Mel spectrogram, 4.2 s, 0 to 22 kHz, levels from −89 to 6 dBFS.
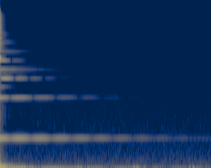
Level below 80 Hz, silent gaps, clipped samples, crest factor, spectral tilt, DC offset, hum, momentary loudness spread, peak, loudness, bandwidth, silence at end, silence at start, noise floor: -42 dBFS; none; under 0.1%; 30 dB; -1 dB/octave; under 0.1%; none; 25 LU; -4 dBFS; -35 LUFS; 16 kHz; 0.05 s; 0 s; -56 dBFS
